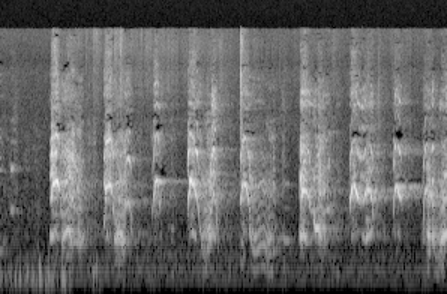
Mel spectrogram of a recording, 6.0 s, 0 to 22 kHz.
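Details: Scottish terrier, frightened by a pool toy, barking in a steady series: about nine sharp, ringing, harmonic barks spaced roughly 0.6 seconds apart, each rising then dropping slightly in pitch, with a faint low rumble in the background.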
